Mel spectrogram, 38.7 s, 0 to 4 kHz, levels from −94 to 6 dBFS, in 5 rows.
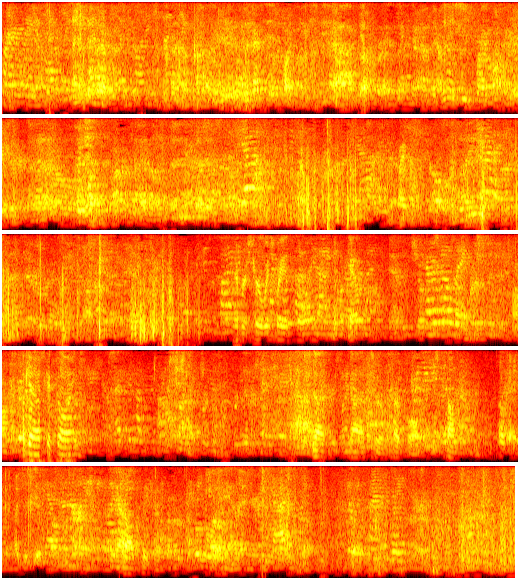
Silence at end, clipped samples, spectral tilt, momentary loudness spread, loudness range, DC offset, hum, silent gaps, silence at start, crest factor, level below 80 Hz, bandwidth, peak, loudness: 0 s; under 0.1%; -7.5 dB/octave; 9 LU; 3 LU; under 0.1%; none; none; 0 s; 16 dB; -50 dBFS; 4 kHz; 0 dBFS; -16 LUFS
